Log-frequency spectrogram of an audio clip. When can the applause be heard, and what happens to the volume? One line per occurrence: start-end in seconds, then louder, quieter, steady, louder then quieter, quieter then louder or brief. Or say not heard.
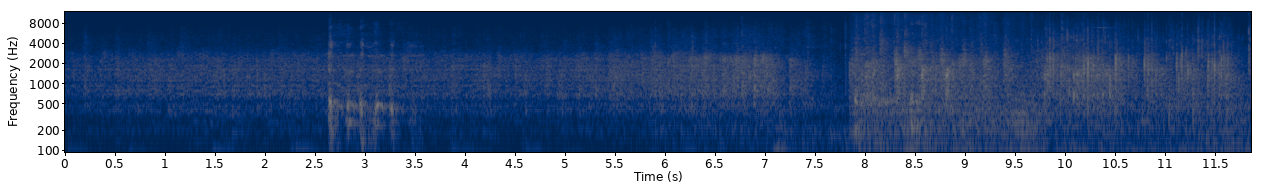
0.0-11.8 louder.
